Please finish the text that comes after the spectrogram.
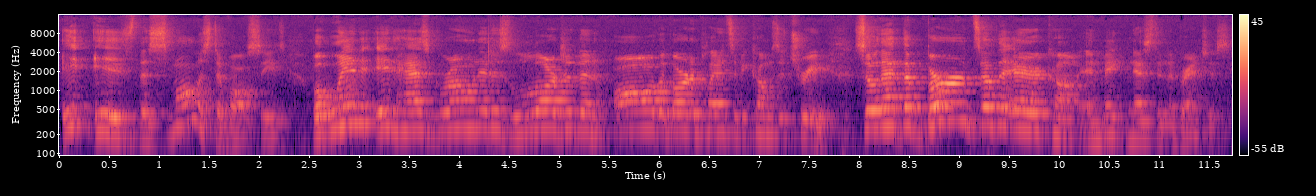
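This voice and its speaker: In a heavily reverberant room with a faint noise floor, a man reads scripture aloud. His fairly high voice swings widely in pitch, and he delivers the verses theatrically, with emphatic pauses. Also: sing-song, a bit bright. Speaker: Bible reader. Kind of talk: dramatic scripture reading with informal asides.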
